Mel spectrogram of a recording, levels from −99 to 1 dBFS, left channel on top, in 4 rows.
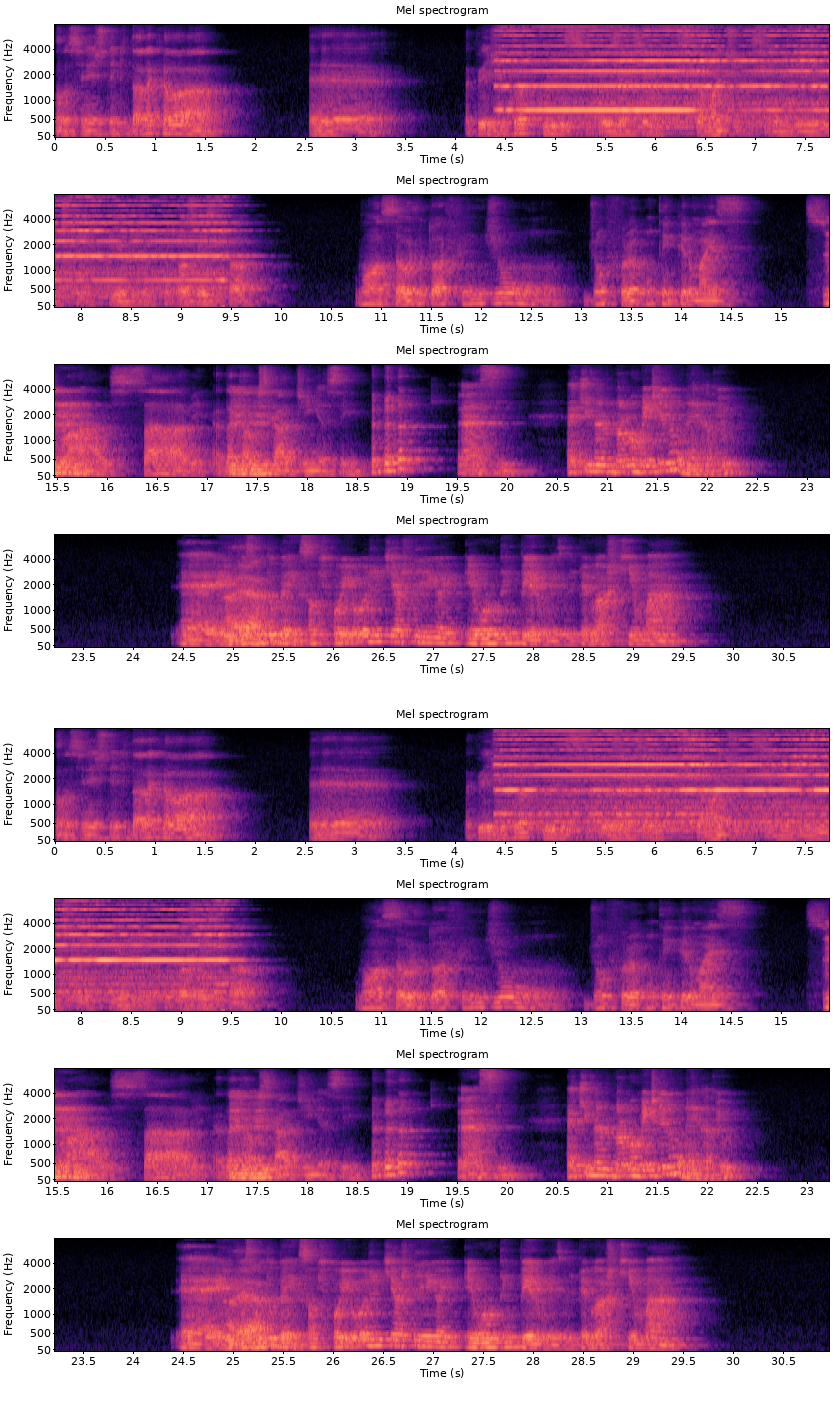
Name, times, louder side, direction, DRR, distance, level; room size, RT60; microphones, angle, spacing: voice 1, 0.0-1.6 2.5-3.3 4.2-8.7 9.0-9.7 10.8-12.8 13.1-14.6 15.3-19.1 24.8-25.3, left 1 dB, 30° left, 0 dB, 0.4 m, -34 dB
sound 1, 4.4-9.4, right 2 dB, 70° right, 1.0 m, -23 dB
voice 2, 15.4-15.8 17.2-17.7 19.5-20.1 20.6-22.3 24.4-29.5, right 1 dB, 45° right, -3 dB, 0.8 m, -29 dB
2.7 x 2.4 x 3.0 m, 0.70 s
head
